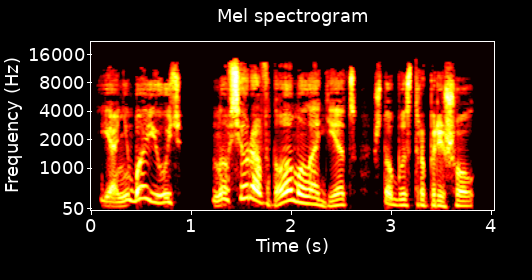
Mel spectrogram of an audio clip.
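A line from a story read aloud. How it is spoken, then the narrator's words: Thin, squeaky voice. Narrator (Russian): ответил себе тоненьким голоском, как бы от имени кролика Лены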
